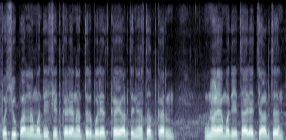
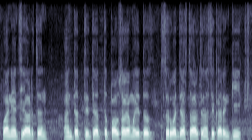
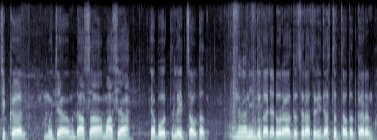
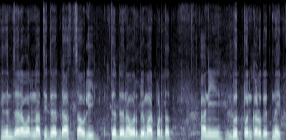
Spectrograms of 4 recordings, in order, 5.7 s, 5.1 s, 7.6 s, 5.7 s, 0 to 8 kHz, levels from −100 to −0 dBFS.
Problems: constant background noise, continuous background conversations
